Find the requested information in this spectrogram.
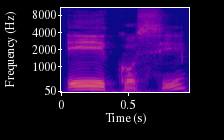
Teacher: numa pronúncia mais antiga pode se pronunciar como um E longo e fechado, ekosi, ou então ikosi, mas jamais como eikosi, tá?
